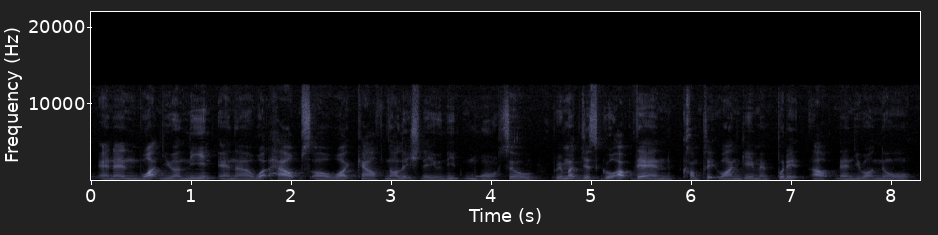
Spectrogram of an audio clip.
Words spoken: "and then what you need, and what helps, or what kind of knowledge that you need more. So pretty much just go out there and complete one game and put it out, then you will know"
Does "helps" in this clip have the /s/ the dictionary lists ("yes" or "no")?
yes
